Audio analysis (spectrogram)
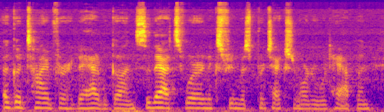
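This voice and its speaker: The speaker is a woman. She sounds somewhat breathy. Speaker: gun violence prevention advocate. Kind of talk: presentation. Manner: fast.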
